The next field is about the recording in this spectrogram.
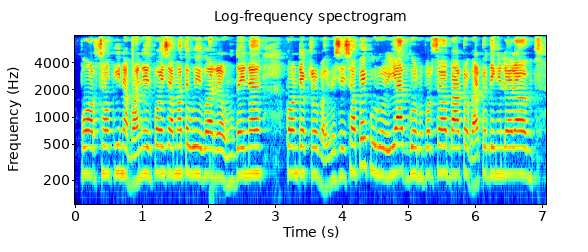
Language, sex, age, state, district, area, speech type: Nepali, female, 60+, West Bengal, Darjeeling, rural, spontaneous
